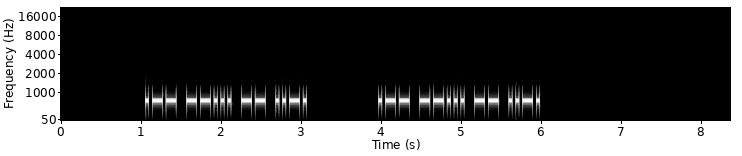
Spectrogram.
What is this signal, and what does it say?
Morse code, heard as a keyed tone, about 28 wpm, 700 Hz. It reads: W7MF W7MF
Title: USA Call Signs - 4 Characters - Repeated 2x - 28wpm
